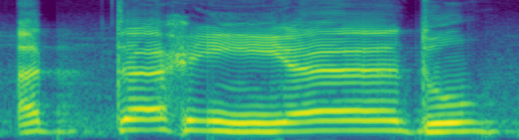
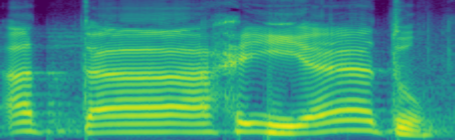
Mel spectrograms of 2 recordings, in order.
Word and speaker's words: আত্তাহিয়্যাতু: আত্তাহিয়াতু, এই শব্দটার ভিতরে আমরা যে ভুলগুলি করে থাকি, এখানে অনেকেই টান দেয় আত্তাহিয়াতু, যে আত্মা তাই টান দেওয়া যাবে না।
